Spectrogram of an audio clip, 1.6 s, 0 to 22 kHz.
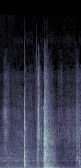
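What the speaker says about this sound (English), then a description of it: "with the trim remover into the corner, you'll just be able to pop off the actual door cards" An Audi A5 Sportback door card being popped off with a plastic trim remover: a sharp click followed by a louder, slightly drawn-out snap of releasing clips, then a faint tap, close and without talk.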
